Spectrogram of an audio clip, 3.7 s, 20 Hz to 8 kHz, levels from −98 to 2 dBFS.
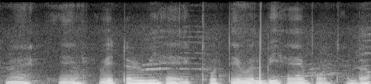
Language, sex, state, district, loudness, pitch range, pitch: Hindi, male, Arunachal Pradesh, Longding, -18 LUFS, 120-130 Hz, 130 Hz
